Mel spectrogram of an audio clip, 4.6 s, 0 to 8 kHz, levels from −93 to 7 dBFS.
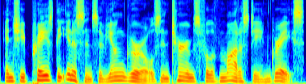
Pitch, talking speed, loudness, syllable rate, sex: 120 Hz, 195 wpm, -17 LUFS, 4.9 syllables/s, male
